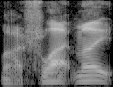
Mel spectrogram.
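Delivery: accidental-sounding Australian accent. Trying a uk phrase that comes out: accidental put-on australian accent. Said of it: "that sounded Australian".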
